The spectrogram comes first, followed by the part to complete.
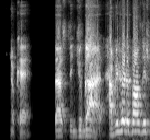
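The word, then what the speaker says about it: jugaad: okay um it's very easy is the jard it's spelled j u d a d okay that's the jugad have you heard about this word before wow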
